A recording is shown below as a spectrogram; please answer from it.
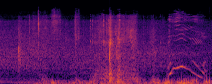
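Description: A plastic folding table knocking and scraping against a pickup truck's bed as it is pushed in, with uneven rumbling knocks and the loudest knock about two seconds in.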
